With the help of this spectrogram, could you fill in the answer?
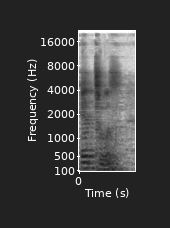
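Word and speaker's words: ἕτερος: Hivyo tu inatamkwa heteros, bali inamaanisha tofauti.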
